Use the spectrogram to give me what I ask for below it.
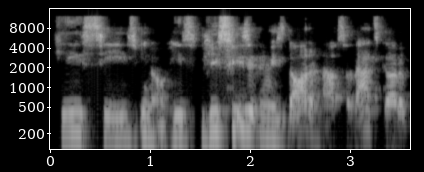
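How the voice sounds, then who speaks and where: A woman from Italy, an actress talking as an interview guest, thoughtful and animated, often searching for words. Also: on the low side, normal speed, creaky. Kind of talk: casual interview chat.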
